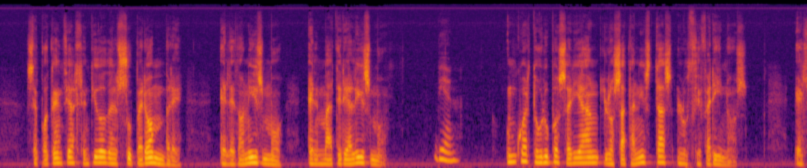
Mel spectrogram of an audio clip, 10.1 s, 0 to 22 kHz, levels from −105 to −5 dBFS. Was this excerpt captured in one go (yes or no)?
yes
